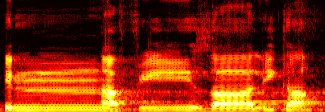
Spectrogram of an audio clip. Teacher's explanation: ذال میں کھڑا زبر ہے، ایک الف کے برابر کھینچ کے پڑھیں گے۔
